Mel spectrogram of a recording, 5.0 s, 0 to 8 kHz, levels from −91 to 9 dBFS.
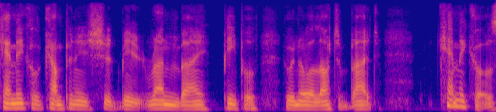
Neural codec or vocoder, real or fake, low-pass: none; real; 7.2 kHz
